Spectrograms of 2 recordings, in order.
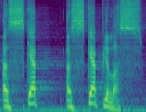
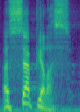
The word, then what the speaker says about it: Asclepius: And I always pronounce it wrong, so I'm going to try to pronounce it right today. It's Asclepius. I worked through it. Will I say it right again? Probably not. Asclepius. I'm getting there.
